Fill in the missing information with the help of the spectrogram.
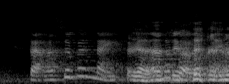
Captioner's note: all laugh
